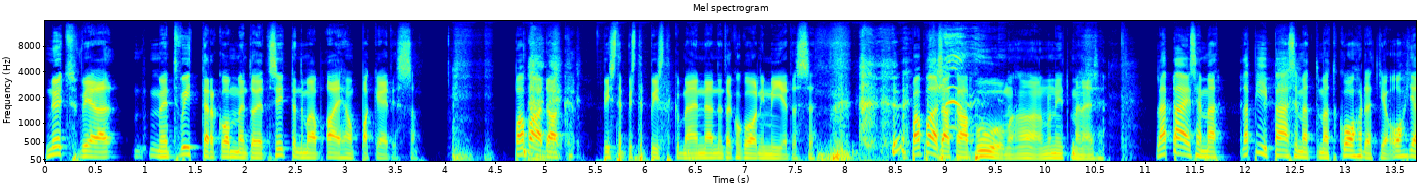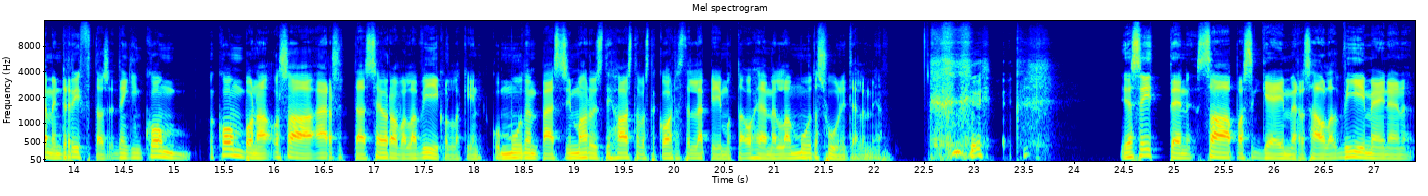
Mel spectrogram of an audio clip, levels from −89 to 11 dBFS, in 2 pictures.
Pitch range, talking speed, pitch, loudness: 95-120 Hz, 135 wpm, 105 Hz, -22 LUFS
